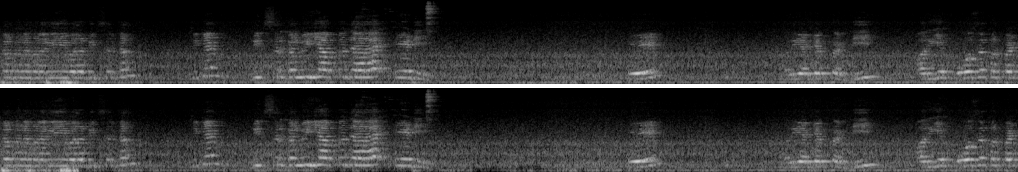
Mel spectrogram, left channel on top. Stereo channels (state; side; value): normal; both; correlation 0.78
